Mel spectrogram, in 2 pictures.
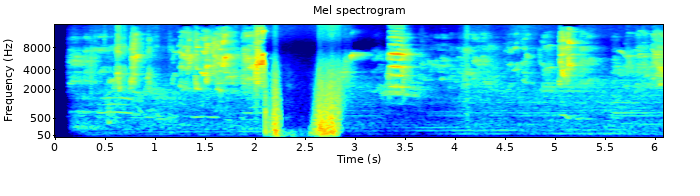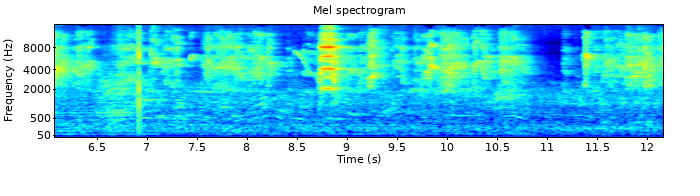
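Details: Hand-fed sun conure chicks give scratchy, high chirps, while two loud thumps and rustling interrupt early on.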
